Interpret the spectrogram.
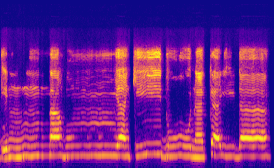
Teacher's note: Innahum, haknya juga ditebalkan, mimnya jangan dipanjangkan sedikit pun, jangan dinikmati banget.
